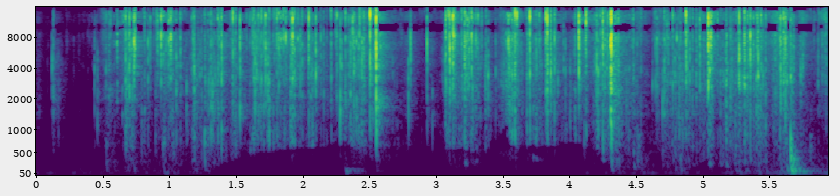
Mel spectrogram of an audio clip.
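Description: Packing material crinkling and crackling as it is handled and unwrapped by hand, with a few sharper crackles near the middle and near the end.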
